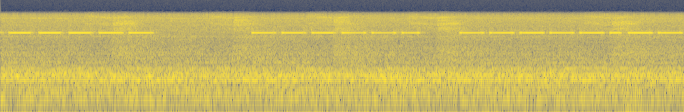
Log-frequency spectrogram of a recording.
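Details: Neonatal mechanical ventilator in SIPPV mode, supporting every breath attempt the baby makes, however weak: steady machine hum with rhythmic breath-like whooshes and runs of repeated high beeping.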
